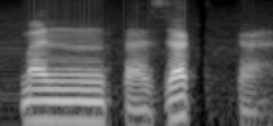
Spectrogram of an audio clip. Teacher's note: Maka huruf za ini dia terusnya semestinya terus mengalir gitu ya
